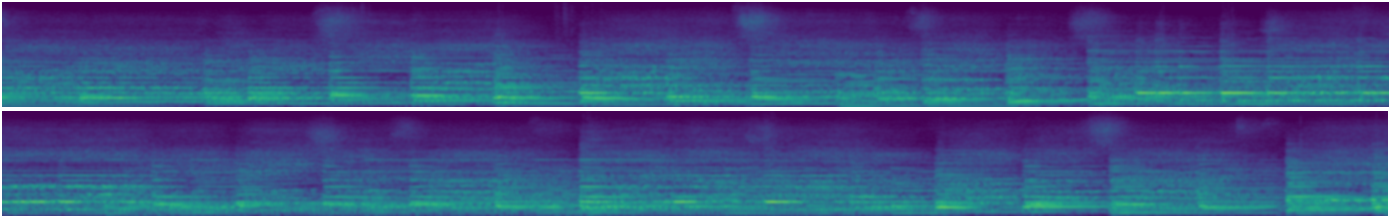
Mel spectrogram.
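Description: A congregation singing a hymn together with many voices, accompanied by a keyboard playing sustained bass notes.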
